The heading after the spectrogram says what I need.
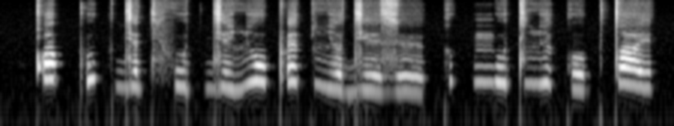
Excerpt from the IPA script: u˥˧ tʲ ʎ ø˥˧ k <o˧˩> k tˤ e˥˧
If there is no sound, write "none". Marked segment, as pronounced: o˧˩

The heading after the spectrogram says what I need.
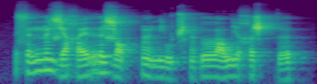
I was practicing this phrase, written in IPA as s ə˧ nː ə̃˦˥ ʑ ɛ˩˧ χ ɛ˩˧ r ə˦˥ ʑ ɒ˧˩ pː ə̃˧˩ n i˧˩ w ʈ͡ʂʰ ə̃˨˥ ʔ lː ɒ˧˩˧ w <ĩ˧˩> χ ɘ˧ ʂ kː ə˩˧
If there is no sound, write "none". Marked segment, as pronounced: i˧˩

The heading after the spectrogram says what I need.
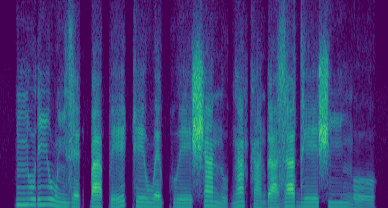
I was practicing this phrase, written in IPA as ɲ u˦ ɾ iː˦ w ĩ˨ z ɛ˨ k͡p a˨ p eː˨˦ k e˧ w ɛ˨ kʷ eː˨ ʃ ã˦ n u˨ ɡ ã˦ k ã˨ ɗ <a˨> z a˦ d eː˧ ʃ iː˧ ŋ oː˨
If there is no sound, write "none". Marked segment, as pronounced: a˨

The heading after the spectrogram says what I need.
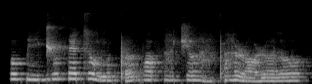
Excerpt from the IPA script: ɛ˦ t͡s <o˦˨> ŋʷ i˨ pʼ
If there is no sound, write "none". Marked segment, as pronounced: o˦˨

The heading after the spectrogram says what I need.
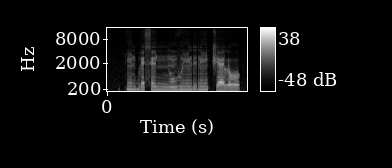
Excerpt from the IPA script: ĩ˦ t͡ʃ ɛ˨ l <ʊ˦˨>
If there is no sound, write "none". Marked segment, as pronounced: ʊ˦˨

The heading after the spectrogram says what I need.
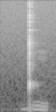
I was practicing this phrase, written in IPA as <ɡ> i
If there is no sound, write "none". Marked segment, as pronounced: ɡ͡ǃ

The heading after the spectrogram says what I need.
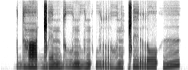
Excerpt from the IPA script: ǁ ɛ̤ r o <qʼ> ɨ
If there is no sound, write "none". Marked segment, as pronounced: ʔ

